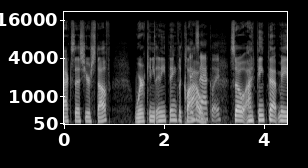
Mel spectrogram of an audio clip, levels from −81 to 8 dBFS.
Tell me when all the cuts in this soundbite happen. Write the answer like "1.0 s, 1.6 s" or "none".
1.8 s, 2.3 s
